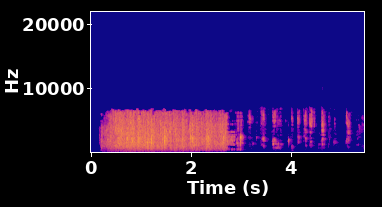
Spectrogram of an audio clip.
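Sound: applause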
